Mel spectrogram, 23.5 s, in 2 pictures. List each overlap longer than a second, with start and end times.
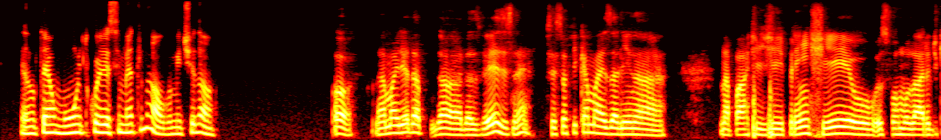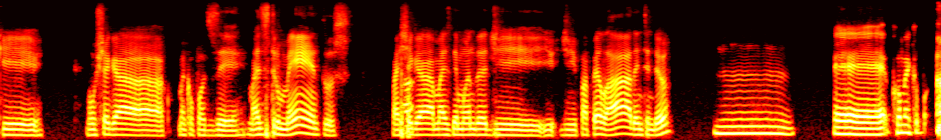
none

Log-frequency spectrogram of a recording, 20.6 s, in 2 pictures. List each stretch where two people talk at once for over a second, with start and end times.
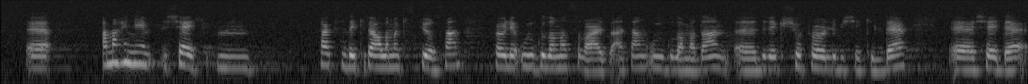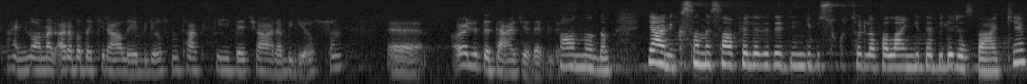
none

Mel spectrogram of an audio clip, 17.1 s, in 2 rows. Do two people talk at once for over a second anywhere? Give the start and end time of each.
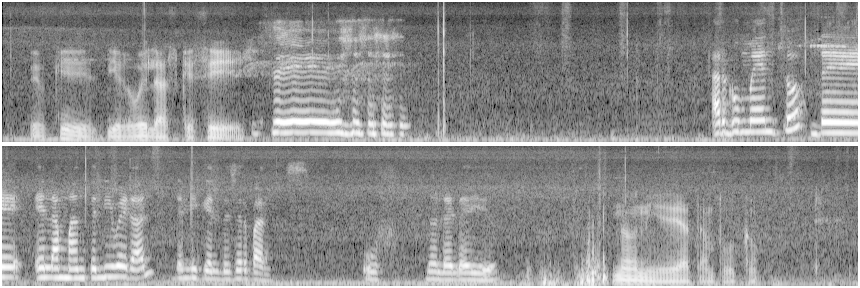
none

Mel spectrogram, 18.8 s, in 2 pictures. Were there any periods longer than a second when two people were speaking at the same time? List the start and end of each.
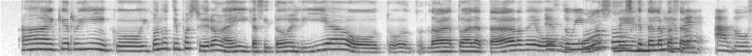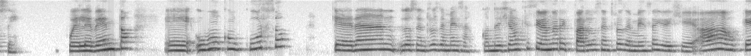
6.8-8.7

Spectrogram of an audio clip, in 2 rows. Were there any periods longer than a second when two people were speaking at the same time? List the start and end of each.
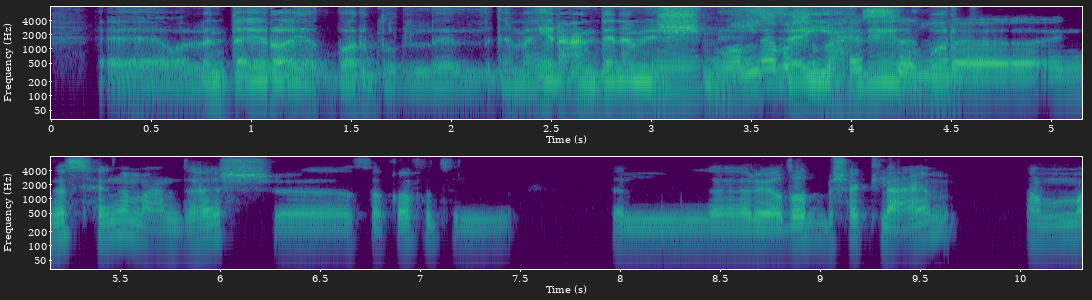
3.0-4.5

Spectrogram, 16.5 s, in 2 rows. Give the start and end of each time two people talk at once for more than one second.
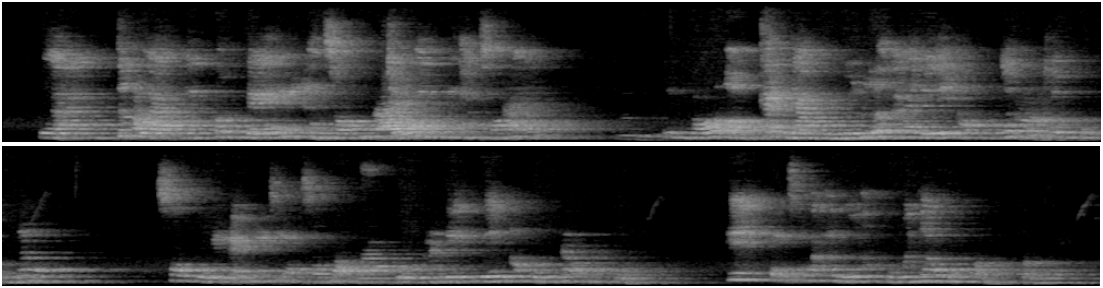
none

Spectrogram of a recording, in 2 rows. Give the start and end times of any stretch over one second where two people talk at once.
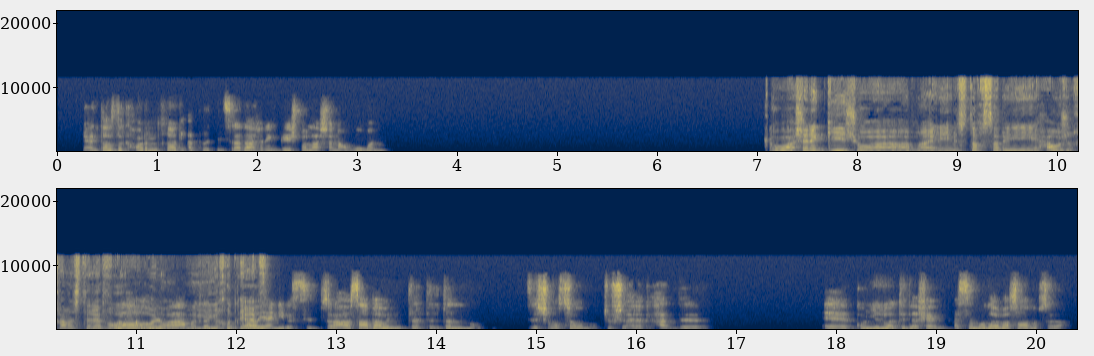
10.7-12.3

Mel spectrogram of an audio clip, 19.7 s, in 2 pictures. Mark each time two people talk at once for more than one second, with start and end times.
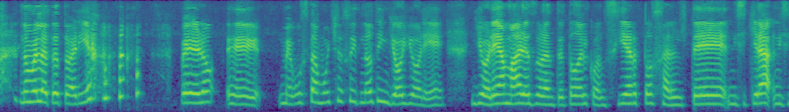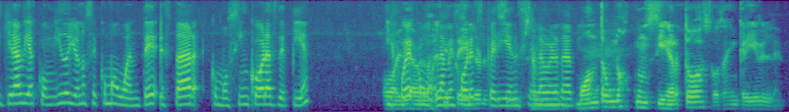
14.7-17.0

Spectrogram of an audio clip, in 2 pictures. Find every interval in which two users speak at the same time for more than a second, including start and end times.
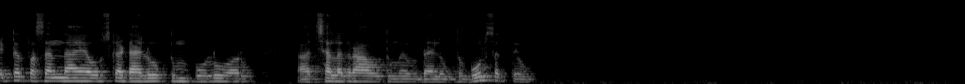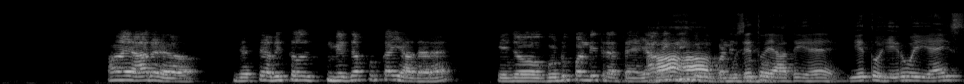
16.1-17.4

